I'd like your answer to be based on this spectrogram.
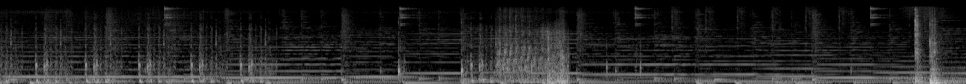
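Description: Horse riding in the farming video game Story of Seasons: Pioneers of Olive Town, with steady clip-clop hoofbeats and neighs over a light musical background, clear and close throughout.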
